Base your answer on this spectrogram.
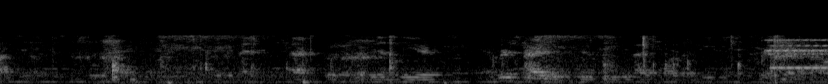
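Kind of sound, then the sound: signal or alarm, phone ringing unanswered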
